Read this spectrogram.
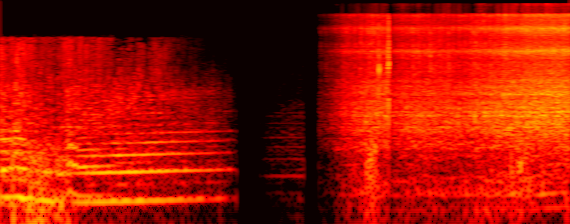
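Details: Hero Splendor Plus single-cylinder idle with light metallic kit-kit chatter following engine speed; timing chain noise, fixed by replacing the full timing chain kit.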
